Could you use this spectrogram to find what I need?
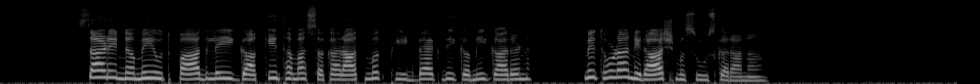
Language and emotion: Dogri, sad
